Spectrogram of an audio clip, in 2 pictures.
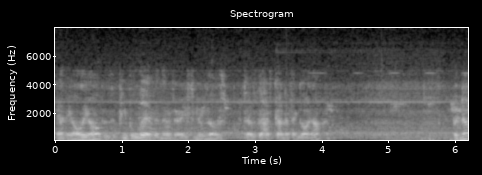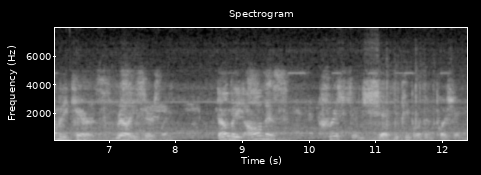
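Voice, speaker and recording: An American man preaching on shortwave radio in a blunt, confrontational, profane rant, halting and repeating himself. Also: mid-range voice, lively intonation. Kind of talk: unscripted ranting sermon. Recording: noisy muffled shortwave radio broadcast.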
